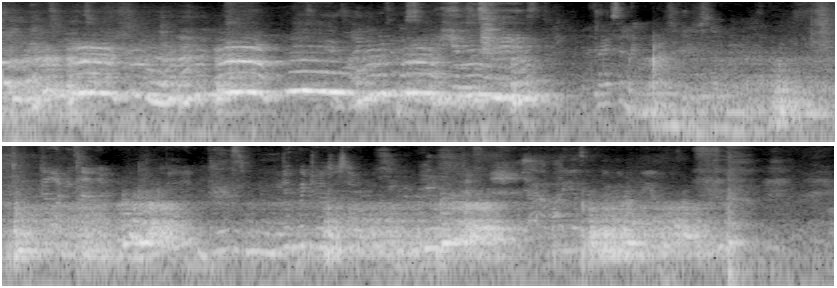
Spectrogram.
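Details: Harsh, high-pitched musical breath noise repeating with each breath, loud without a stethoscope: laryngeal stridor, a sign of a narrowed upper airway, played as a teaching example in a respiratory physiology practical class.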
